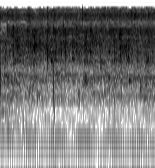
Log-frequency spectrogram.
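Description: Water leaking from a pipe joint in a deep well setup, a steady close hiss and gush of spraying water running continuously.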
